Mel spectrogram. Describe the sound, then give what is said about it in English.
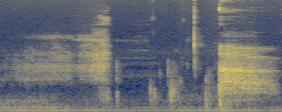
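Wet slurping sips of coffee from a mug, followed by a few soft mouth clicks and swallows, then a louder airy slurp near the end, with no talking. “Let me take a sip of coffee here.”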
